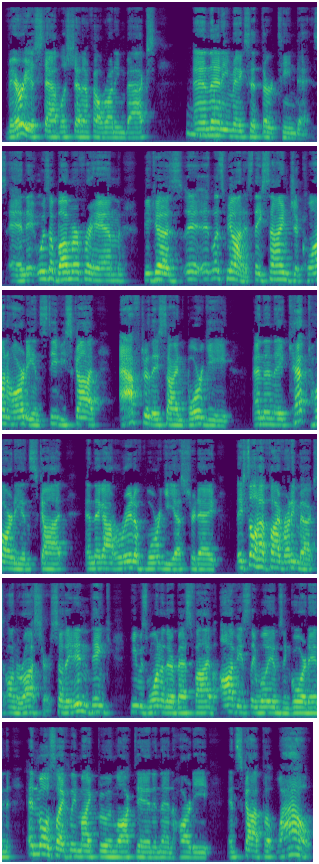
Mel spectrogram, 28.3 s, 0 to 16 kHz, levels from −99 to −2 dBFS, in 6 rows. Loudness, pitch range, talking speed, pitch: -23 LUFS, 140-170 Hz, 185 wpm, 150 Hz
